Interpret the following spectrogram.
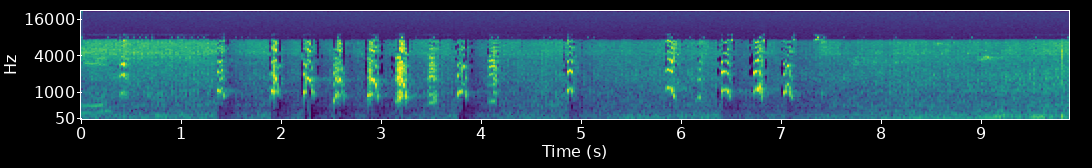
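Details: Pet dog barking playfully in quick, short, high yelps, two bursts of about eight to ten sharp notes each, separated by a pause, over steady low background hiss and rumble.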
